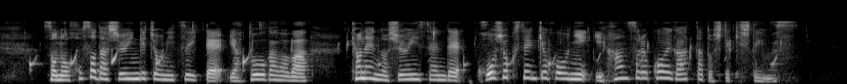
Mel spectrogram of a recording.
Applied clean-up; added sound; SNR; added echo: neural mask model Resemble Enhance denoiser.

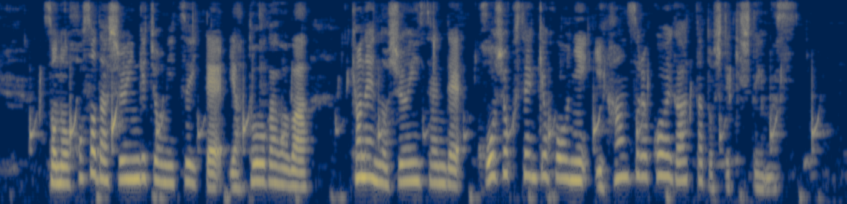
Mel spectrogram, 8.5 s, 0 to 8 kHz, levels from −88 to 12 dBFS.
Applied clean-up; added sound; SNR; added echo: classical method Wiener filter.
